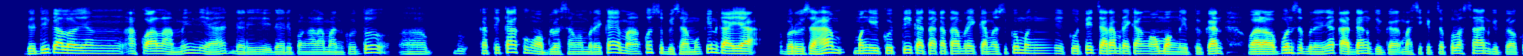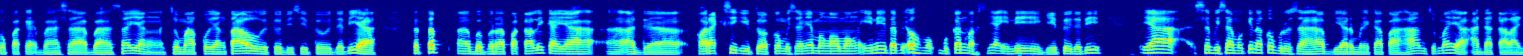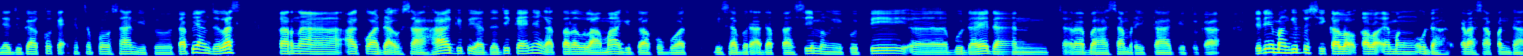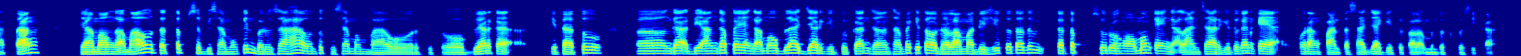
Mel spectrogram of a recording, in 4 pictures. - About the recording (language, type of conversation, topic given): Indonesian, podcast, Bagaimana bahasa ibu memengaruhi rasa identitasmu saat kamu tinggal jauh dari kampung halaman?
- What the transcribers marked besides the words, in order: none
